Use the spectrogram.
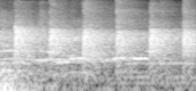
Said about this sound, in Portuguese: Deus! Vamos aplaudir o nome de Jesus.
